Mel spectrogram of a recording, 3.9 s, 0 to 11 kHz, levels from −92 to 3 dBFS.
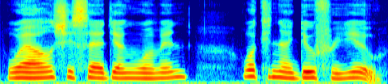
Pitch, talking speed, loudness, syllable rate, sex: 180 Hz, 170 wpm, -16 LUFS, 3.8 syllables/s, female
